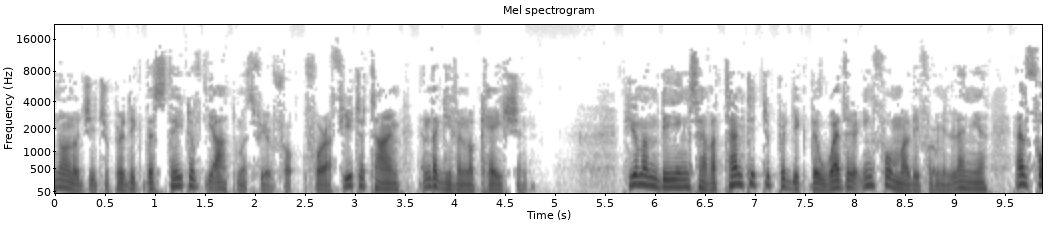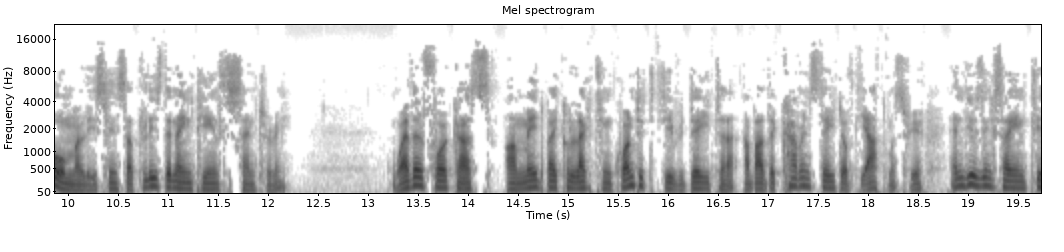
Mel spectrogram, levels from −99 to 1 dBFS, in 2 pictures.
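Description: MP3 compression damage runs through the whole speech clip. It was likely caused by encoding at a very low bitrate, consistent with about 32 kbps. Starved of bits, the encoder cuts the treble and drops weak frequency lines frame to frame, leaving a heavily watery, swirly sound with metallic chirping on s sounds and smeared attacks.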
